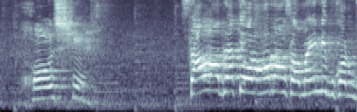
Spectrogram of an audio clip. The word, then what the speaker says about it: Holscher: Holzer, tapi ini Holzer. itu kan fam gue Jerman. Ya, Jadi deh, sebenarnya lalu- kalau bacanya itu tuh sebenarnya Holsche.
